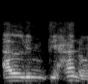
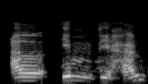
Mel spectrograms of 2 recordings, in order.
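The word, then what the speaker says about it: الامتحان: Bacanya al-limtihanu ya. Itu hamzahnya hamzah wasl. Makanya tidak ada kepala hamzahnya kan, bacanya bukan al-imtihan tapi al-limtihan.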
